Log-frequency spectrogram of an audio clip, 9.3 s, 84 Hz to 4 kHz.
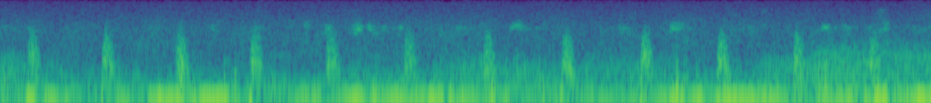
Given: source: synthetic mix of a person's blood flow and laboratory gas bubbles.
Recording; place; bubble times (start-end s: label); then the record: Doppler ultrasound of blood flow; subclavian vein
no bubbles
From the record:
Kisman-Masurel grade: 000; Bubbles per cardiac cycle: 0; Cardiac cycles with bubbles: 0%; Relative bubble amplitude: no bubbles discernible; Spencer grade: 0 (complete lack of bubble signals)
